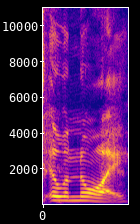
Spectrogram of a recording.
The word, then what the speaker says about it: Illinois: people from illinois and if you say the s on there i'm going to correct you yeah i corrected people at concerts thank you for having me now boo it's illinois look this is silent what what does that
